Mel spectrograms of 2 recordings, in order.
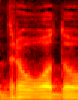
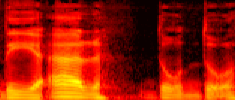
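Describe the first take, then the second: First: The name is run together into one word. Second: The name is said as separate parts. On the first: The speaker calls it wrong. "det blir ofta Drodo" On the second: The speaker calls it right. "det är liksom DR Doddo"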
